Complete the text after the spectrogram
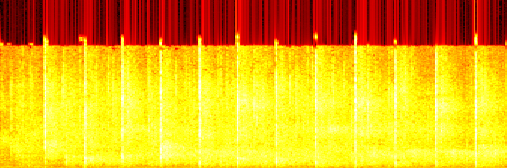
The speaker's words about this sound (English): So let's give him another round of applause.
